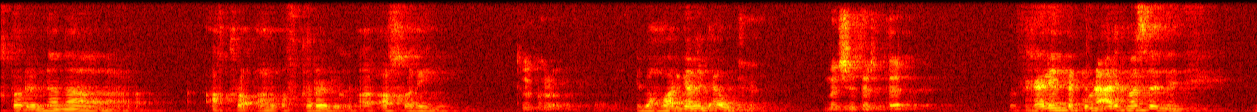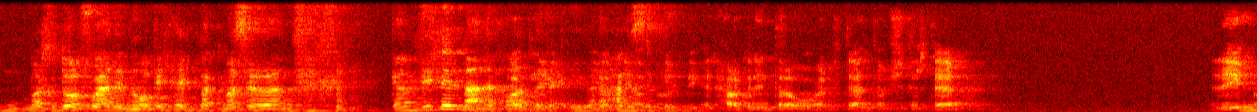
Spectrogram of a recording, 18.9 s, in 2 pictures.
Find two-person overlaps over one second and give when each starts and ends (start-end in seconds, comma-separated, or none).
13.2-14.5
